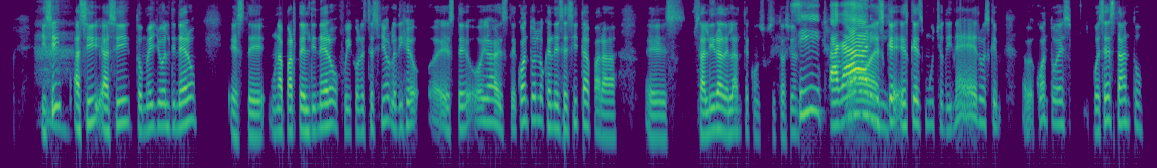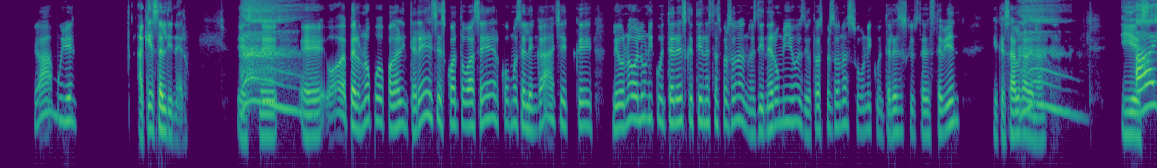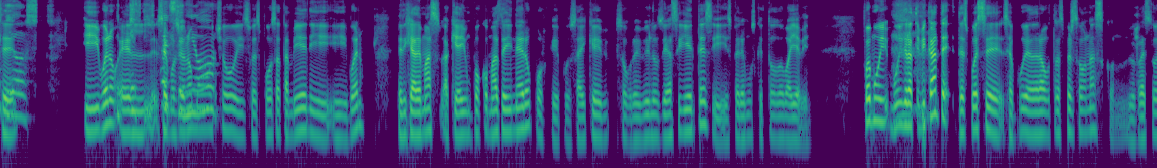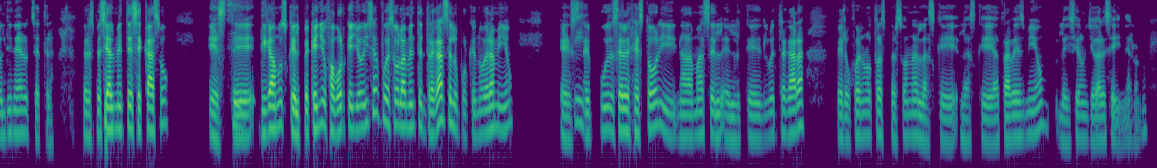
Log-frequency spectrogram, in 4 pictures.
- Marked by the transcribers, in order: inhale; inhale; inhale; surprised: "Ay, Dios"; inhale
- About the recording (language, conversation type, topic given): Spanish, podcast, ¿Cómo fue que un favor pequeño tuvo consecuencias enormes para ti?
